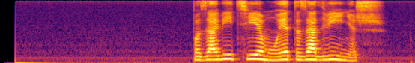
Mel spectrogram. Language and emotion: Russian, angry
